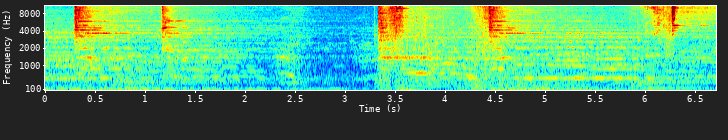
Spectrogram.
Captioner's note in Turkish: Kılıç ve dövüş sesleri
